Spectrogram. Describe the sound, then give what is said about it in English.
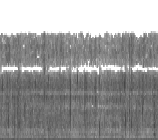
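Steak sizzling in a pan of hot olive oil and butter, a steady, fairly soft hiss dotted with fine crackles and spits, heard alone. “He's heating it perfectly with just a little bit of olive oil and a little bit of butter to the point where when it hits the pan, it makes that sound. You know, it's so delicious. I mean, here's a video of a steak he made on Tuesday.”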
